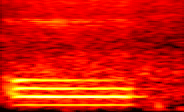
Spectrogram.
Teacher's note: ओ sound आ रही है गले में से और होठ घूम रहे हैं हमारे गोल हो रहे हैं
